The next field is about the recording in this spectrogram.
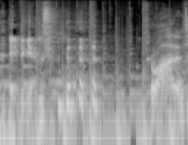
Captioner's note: Phil laughs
